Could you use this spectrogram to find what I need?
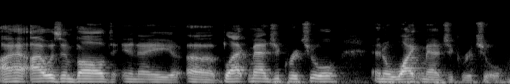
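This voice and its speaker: Medium in pitch, a man talks with a West Texas accent. His intonation is monotone and flat. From West Texas, Lubbock. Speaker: interview guest, self-described occult insider. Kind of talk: interview. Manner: halting, many fillers and restarts.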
